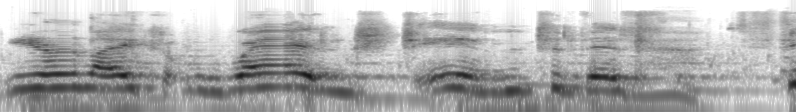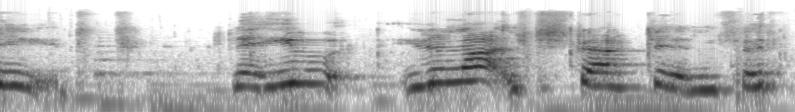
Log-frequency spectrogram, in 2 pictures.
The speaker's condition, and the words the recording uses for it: Cerebral palsy. Um, so how it affects me, um, obviously I have a speech impediment, so the muscle is a tongue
